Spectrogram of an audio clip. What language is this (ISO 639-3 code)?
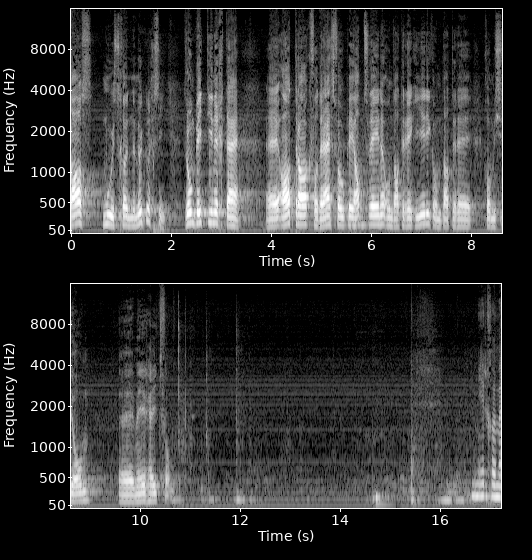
gsw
